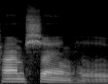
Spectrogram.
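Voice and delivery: low, deep commercial radio pitchman voice. Imitating a commercial spokesman whose voice the speaker hates: Tom Shane impression. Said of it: "that guy, I hate his voice".

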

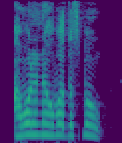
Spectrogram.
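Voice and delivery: very high, loud, blurted shout. Retelling a scene where Percy is interrupted: imitating Keyleth shouting. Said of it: "Kiki just shouts".

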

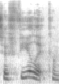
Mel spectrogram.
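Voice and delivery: plain reading voice

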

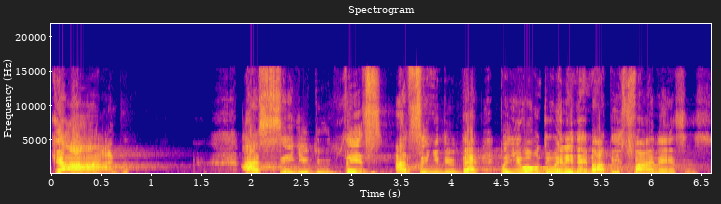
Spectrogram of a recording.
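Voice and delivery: swooping, high crying voice. Retelling crying to God while driving away: imitating his own past crying.

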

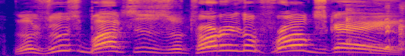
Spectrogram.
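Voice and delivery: bad cartoon voice, very high, loud and slow. Attempting a quick impression of a cartoon character: Zoidberg voice. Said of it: "I don't think that was a very good impression of Zoidberg".

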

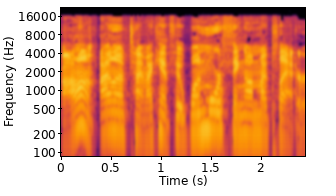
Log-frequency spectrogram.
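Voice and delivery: plain

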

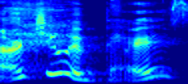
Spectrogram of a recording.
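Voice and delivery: high-pitched mock scolding voice.

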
